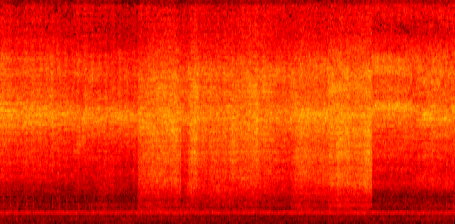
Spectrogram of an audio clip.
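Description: A hair steamer filling with steam gives a steady, close hiss that holds for the whole stretch, swelling slightly louder in a few spots, with no voices over it.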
